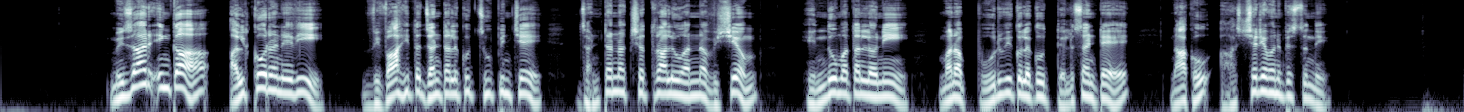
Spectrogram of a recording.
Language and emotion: Telugu, surprised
